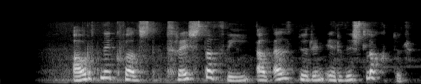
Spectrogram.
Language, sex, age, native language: Icelandic, female, 40-49, Icelandic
